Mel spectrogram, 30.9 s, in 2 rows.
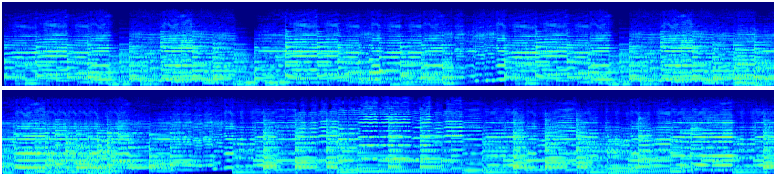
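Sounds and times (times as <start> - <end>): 
violin: 0.0 - 30.8.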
